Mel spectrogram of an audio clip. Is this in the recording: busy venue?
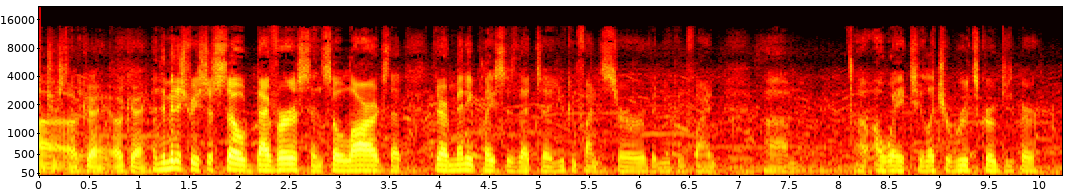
yes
